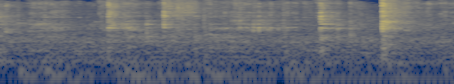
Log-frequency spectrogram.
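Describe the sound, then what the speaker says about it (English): A spoon stirs sugar into melted butter in a bowl, giving a few soft, separate scraping strokes, quiet and close, with no talk. "So I'm gonna put my sugar in to the melted butter. Just give that a little stir."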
